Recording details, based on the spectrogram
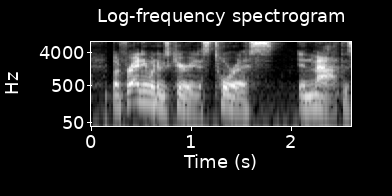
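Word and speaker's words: torus: 3D and we don't actually it's called a Taurus oh okay I feel like in my 3D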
